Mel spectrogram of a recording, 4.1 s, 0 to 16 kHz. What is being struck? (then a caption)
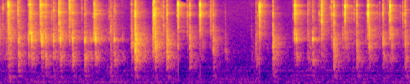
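Mechanical keyboard with plastic keycaps. Fingertips type on a backlit mechanical keyboard with plastic keycaps and Cherry MX Blue switches, producing a rapid run of about 27 sharp, bright clicking key presses. The clicks are crisp and dry with almost no ring or low end, and there is a brief pause in the middle before typing resumes.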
